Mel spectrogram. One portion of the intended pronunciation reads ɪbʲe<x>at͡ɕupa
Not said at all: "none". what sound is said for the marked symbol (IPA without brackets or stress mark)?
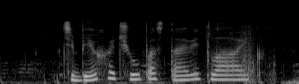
x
